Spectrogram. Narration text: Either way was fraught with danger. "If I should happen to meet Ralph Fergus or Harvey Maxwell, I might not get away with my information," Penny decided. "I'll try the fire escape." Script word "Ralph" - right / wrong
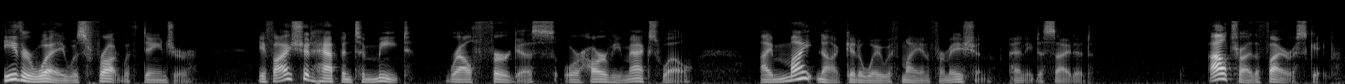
right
